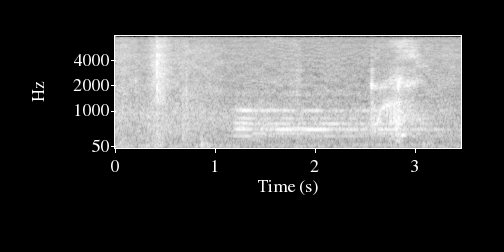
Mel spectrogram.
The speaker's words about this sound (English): Did you hear the train whistle? Choo-choo.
